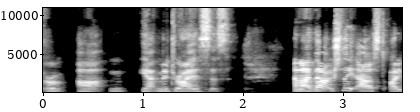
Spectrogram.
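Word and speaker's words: mydriasis: actually asked I doctors how do you say this word and they they struggle with it too midias is usually how we say it you might have another variation of it so madis means large pupil so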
